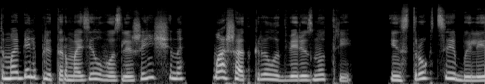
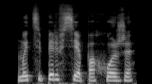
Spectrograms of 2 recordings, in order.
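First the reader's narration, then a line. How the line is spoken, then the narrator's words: Grumbling. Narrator (Russian): проворчал Игорь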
